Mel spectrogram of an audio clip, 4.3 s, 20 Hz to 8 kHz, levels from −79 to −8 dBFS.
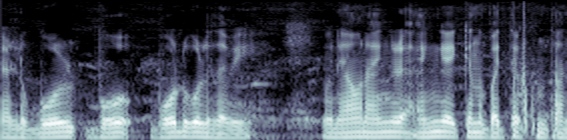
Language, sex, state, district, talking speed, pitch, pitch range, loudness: Kannada, male, Karnataka, Raichur, 140 wpm, 95 Hz, 90-100 Hz, -15 LUFS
